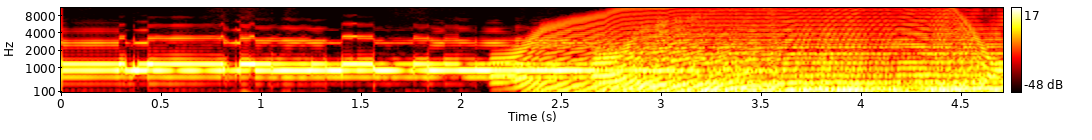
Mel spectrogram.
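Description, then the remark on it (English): A synthesizer sine-wave oscillator holds a steady electronic tone, then abruptly erupts into a loud, gritty, heavily distorted roar packed with buzzing overtones that sustains to the end, with no talking. “So let's try the sine wave.”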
